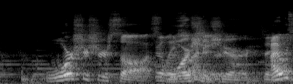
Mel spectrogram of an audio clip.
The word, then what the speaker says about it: Worcestershire: Next thing you need, 2 dashes of, how do you pronounce it? Worcestershire? Worcestershire. Worcestershire sauce.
